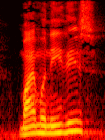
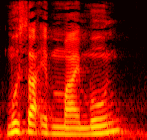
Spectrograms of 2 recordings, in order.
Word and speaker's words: Maimonides: It's ironic that two of the greatest writers of Andalus, one of Jewish heritage, another an Arab, Maimonides, many of you have heard this name, that's just a bad pronunciation for Musa ibn Maimun, and Averroes, which is another very bad pronunciation for Ibn Rushd.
